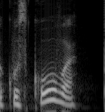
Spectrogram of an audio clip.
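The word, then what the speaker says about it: Кусково: А вот Кускова надо произносить с ударением на втором слоге.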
